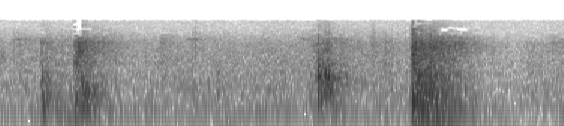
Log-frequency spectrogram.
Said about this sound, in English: Then stand aside while I release the brake and close the door.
